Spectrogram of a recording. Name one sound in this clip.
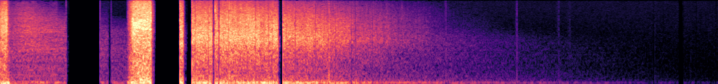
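A heavy boom slams in and slowly rings away.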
